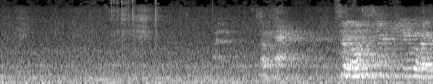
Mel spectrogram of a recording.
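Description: Hall room tone, then a woman's voice over the PA system begins about two and a half seconds in and grows loud near the end.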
